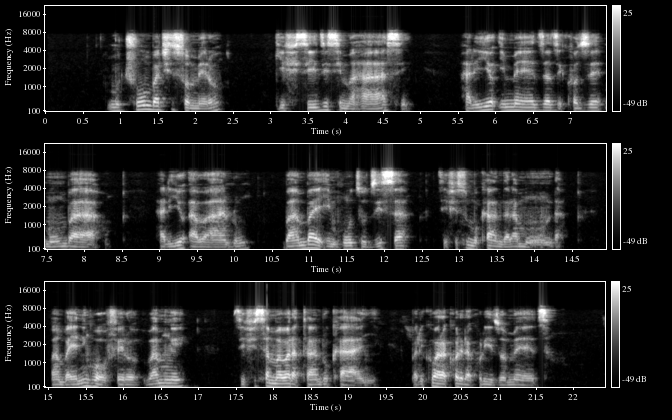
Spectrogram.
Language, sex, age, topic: Rundi, male, 50+, education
